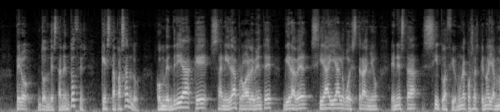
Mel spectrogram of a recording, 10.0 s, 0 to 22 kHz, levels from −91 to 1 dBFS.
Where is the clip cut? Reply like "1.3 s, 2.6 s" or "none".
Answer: none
